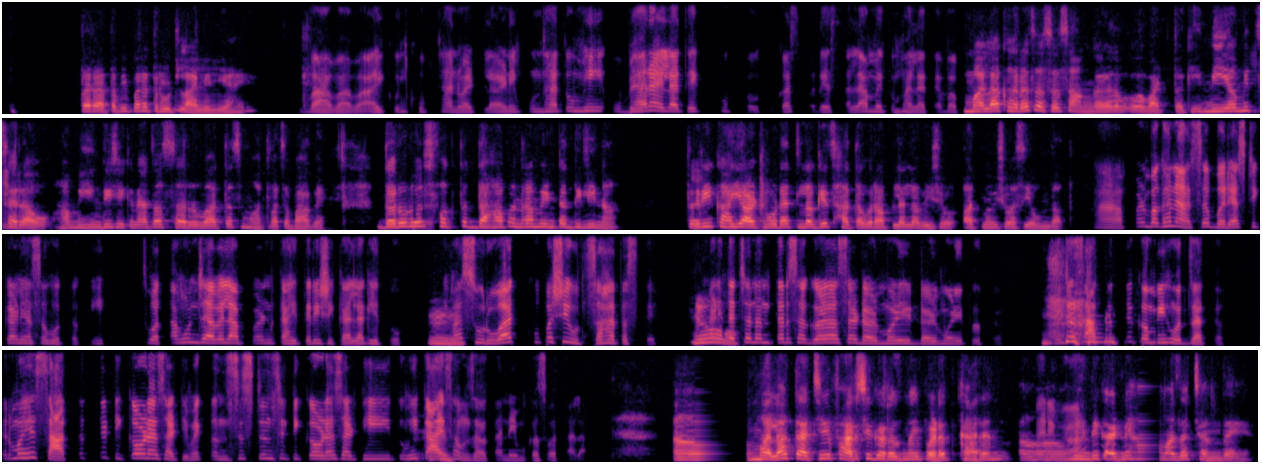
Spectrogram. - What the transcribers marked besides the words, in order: static; other background noise; tapping; distorted speech; chuckle; mechanical hum
- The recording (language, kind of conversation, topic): Marathi, podcast, स्वतःहून शिकायला सुरुवात कशी करावी?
